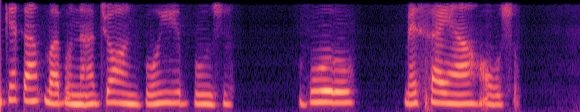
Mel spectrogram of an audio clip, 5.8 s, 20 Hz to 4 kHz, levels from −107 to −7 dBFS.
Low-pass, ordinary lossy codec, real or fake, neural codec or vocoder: 3.6 kHz; none; fake; codec, 16 kHz, 0.7 kbps, FocalCodec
